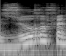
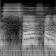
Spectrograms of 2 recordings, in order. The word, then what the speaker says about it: surfen: 수르펜 하고 있지 않아요. 이거 그러니까 검증되지 않은 그 독일어 강사들이 가끔 가다가 이런 식으로 수르펜 한다든가 뭐 말도 안 되는 게 있는 경우 있는데 정확하게 서펜이라고 발음하도록 되어 있습니다. 저거 꼭 주의하시고 혹시라도 그런 식으로 설명하는 사람이 있으면 가볍게 무시하고 넘어가시면 돼요. 서펜이 맞습니다.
